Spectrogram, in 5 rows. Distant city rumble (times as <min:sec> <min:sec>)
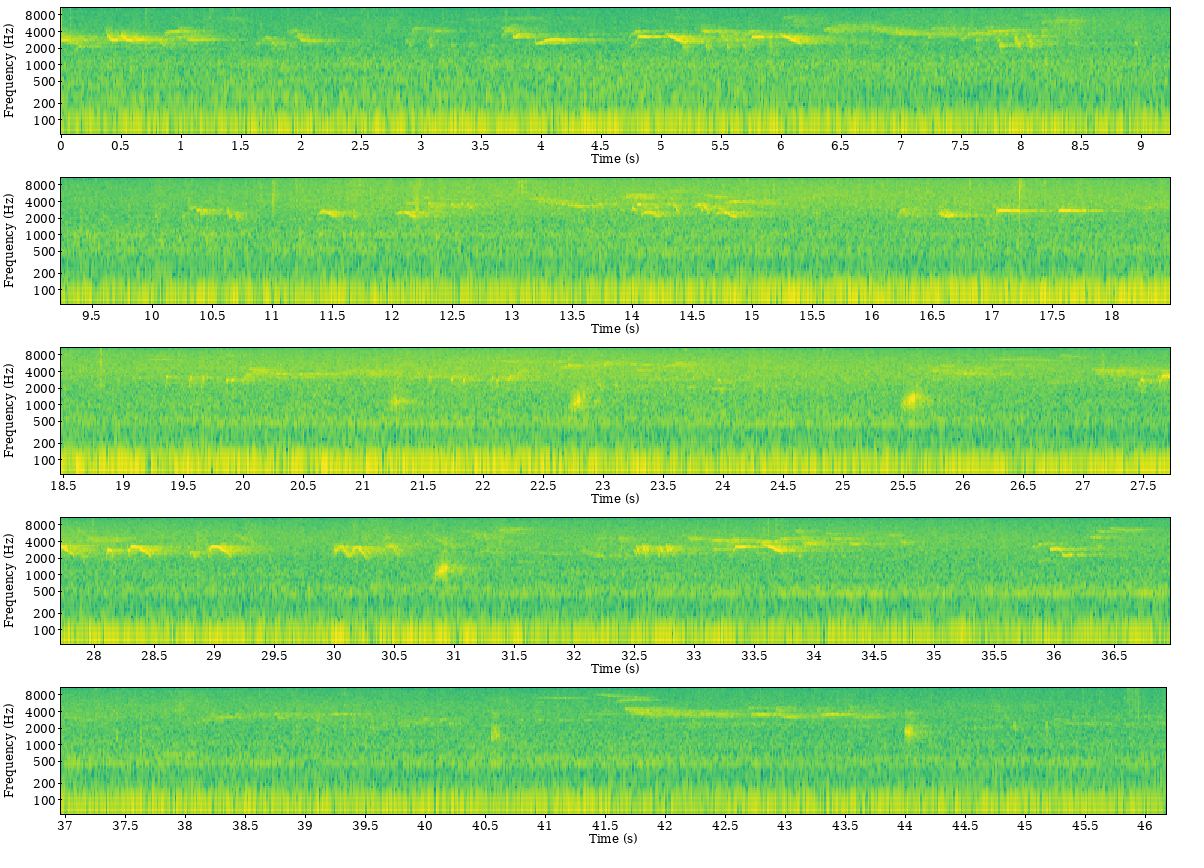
0:10.8 0:27.9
